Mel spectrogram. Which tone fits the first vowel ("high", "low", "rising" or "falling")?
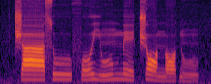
low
